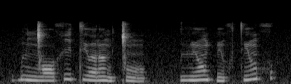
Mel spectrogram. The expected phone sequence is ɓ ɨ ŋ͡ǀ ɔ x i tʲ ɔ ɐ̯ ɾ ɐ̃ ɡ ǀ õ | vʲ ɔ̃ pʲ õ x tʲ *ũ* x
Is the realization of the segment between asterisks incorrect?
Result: yes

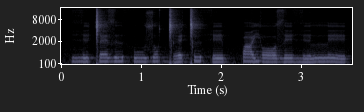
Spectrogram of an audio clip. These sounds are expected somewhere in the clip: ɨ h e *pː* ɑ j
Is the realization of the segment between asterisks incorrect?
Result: no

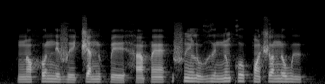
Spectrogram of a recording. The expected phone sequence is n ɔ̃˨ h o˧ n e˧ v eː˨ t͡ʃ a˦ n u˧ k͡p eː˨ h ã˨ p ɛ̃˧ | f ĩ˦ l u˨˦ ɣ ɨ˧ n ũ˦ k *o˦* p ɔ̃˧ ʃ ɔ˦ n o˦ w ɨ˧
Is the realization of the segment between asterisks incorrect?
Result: no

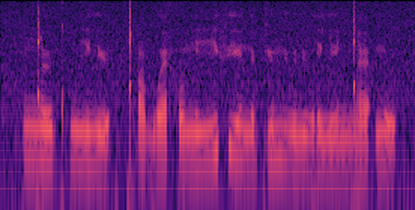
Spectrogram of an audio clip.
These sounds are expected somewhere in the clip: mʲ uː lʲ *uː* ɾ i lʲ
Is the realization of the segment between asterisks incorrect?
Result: no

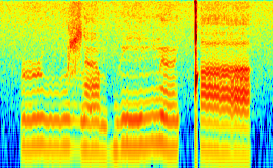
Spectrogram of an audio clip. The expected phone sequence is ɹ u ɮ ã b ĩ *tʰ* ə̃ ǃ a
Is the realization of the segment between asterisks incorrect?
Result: yes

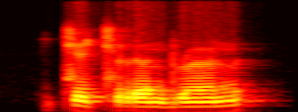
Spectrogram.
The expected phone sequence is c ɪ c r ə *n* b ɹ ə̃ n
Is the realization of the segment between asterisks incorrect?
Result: no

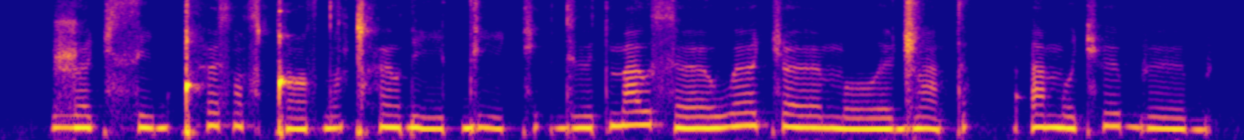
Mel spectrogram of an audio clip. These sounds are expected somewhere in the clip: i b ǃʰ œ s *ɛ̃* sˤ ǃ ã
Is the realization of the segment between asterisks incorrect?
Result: yes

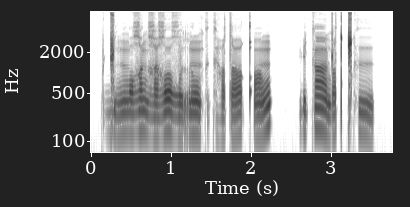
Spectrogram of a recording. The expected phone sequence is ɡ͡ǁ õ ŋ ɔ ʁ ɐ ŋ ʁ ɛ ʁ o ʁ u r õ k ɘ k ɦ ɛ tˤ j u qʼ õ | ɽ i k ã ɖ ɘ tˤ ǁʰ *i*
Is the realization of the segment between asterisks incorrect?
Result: yes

